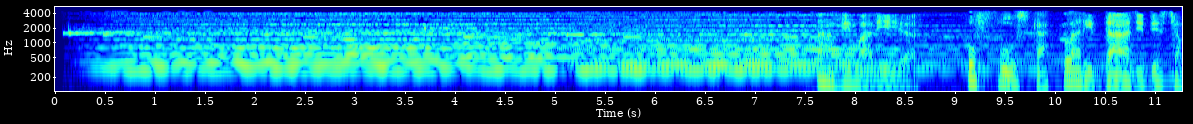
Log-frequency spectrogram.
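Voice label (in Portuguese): pedido a Ave Maria, masculino; Desculpas; Telemensagens 2017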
